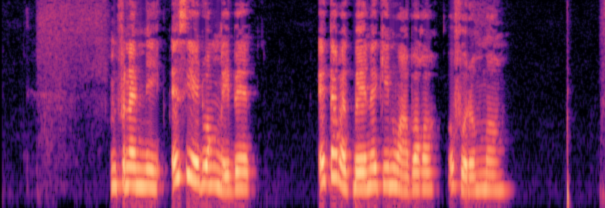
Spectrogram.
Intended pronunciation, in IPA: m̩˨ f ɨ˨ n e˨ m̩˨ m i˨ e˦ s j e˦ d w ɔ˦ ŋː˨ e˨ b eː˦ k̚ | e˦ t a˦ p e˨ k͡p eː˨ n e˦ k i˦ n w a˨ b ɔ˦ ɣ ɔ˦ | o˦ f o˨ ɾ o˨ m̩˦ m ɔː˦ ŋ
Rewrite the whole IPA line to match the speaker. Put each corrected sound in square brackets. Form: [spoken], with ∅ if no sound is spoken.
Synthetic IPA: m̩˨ f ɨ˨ n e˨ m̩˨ m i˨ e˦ s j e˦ d w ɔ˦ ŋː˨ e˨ b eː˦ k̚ | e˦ t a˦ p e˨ k͡p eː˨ n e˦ k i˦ n w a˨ b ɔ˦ ɣ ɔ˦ | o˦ f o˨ ɾ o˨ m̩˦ m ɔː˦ ŋ

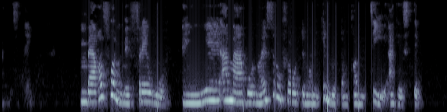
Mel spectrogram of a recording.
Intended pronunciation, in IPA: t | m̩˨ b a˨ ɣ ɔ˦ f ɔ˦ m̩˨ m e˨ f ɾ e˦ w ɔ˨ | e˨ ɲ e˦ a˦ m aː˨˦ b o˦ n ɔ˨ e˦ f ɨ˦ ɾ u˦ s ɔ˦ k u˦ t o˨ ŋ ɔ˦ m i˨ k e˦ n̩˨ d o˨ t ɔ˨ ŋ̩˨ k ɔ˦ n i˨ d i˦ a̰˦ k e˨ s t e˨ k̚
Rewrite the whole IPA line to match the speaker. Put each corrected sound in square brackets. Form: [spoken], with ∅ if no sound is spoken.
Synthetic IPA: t | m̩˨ b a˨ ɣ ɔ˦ f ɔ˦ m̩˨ m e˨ f ɾ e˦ w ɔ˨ | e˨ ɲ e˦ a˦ m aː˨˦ b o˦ n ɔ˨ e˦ [s] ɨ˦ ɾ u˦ [f] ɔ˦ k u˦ t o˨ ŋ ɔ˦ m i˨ k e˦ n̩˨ d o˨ t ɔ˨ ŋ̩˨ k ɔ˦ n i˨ [t] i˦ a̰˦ k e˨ s t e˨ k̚

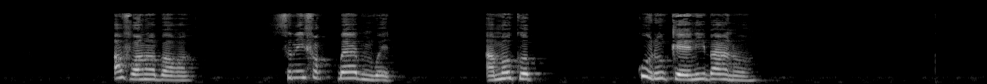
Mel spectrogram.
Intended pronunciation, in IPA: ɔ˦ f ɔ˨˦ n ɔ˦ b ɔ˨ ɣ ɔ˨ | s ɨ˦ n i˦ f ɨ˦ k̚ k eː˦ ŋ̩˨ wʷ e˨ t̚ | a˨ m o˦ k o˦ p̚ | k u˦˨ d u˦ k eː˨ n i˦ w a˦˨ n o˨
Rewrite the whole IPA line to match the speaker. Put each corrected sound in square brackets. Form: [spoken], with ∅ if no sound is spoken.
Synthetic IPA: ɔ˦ f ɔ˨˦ n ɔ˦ b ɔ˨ ɣ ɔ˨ | s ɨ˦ n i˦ f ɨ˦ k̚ [k͡p] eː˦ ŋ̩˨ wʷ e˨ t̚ | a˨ m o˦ k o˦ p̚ | k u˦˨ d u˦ k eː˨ n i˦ [b] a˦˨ n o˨

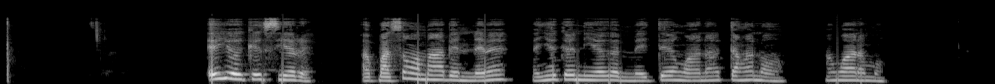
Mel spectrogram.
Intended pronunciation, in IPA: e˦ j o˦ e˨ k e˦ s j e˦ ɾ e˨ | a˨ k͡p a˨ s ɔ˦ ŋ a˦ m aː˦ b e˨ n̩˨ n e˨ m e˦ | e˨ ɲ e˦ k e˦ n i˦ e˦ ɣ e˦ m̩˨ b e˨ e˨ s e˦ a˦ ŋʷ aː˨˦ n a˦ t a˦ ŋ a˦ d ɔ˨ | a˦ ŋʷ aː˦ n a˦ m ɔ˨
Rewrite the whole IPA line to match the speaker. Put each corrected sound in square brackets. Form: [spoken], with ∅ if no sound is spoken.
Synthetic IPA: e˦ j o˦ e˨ k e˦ s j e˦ ɾ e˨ | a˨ k͡p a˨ s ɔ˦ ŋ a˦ m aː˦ b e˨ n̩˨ n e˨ m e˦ | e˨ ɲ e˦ k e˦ n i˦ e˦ ɣ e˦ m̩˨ [m] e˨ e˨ [t] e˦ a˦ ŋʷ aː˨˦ n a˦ t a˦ ŋ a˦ [n] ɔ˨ | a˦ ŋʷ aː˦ n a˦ m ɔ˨

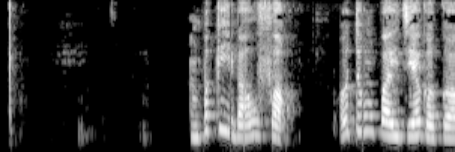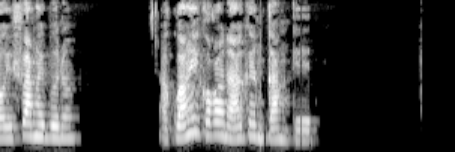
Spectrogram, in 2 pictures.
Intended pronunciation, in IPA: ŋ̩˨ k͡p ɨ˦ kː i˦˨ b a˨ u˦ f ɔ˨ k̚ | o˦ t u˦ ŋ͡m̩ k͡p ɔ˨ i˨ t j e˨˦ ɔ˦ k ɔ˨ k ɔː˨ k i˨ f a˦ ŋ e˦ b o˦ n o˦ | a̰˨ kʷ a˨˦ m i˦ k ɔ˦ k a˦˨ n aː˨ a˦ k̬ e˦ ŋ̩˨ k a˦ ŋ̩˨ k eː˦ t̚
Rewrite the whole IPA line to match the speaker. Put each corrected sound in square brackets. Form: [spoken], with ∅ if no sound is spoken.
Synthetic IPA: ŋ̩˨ k͡p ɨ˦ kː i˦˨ b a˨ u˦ f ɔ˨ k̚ | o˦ t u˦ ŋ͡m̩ k͡p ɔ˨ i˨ t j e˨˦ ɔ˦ k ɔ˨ k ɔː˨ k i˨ f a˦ ŋ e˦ b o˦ n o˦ | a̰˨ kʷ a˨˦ [ŋ] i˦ k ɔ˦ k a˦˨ n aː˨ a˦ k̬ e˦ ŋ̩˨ k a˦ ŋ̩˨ k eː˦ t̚

